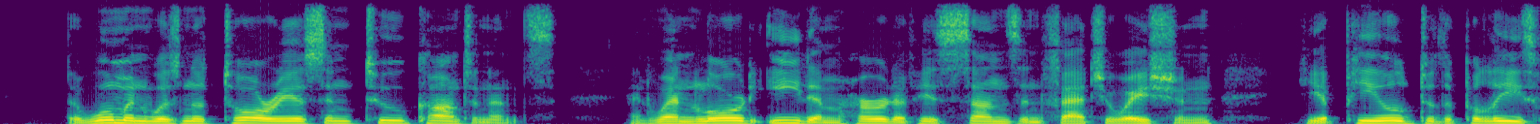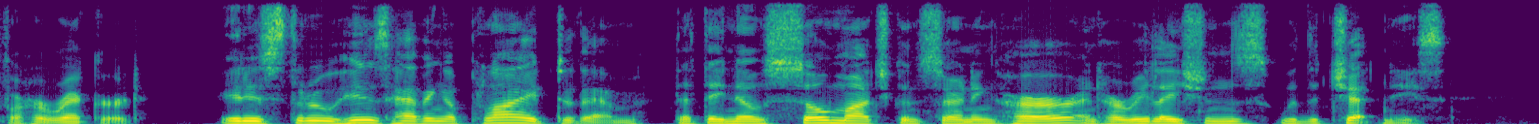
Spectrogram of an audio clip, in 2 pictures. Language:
English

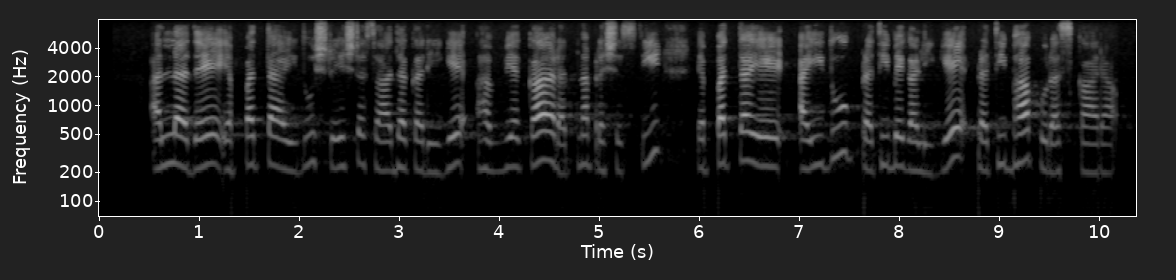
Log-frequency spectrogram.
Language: Kannada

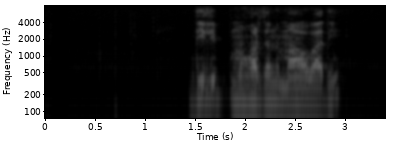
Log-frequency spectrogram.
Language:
Nepali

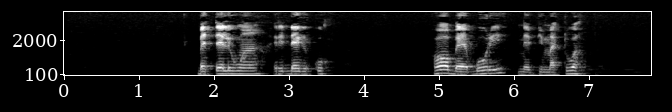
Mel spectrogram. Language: Mpiemo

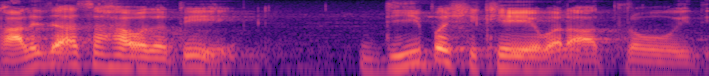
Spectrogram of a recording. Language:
Sanskrit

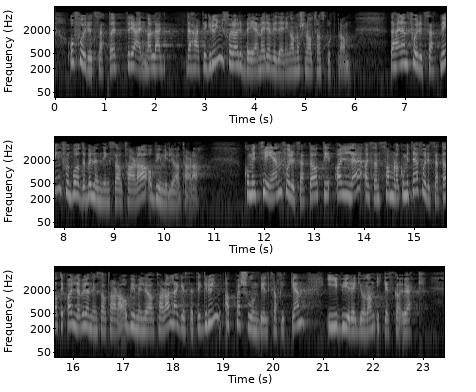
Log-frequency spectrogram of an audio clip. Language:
Norwegian Bokmål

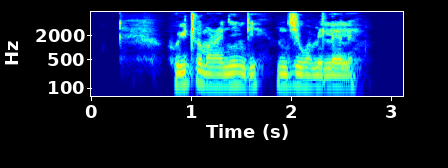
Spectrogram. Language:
Swahili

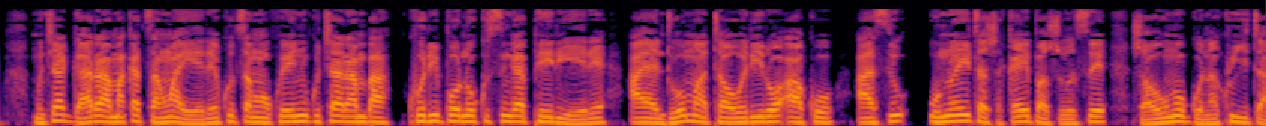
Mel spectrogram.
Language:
Shona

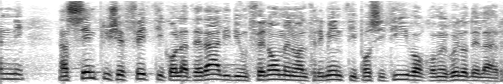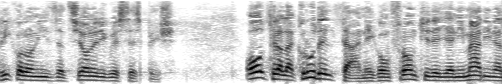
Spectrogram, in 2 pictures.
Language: Italian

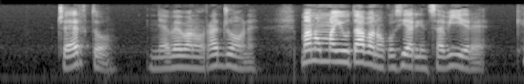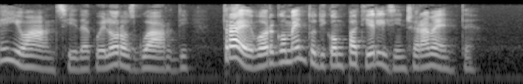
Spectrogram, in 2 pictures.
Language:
Italian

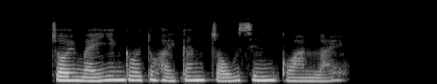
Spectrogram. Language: Cantonese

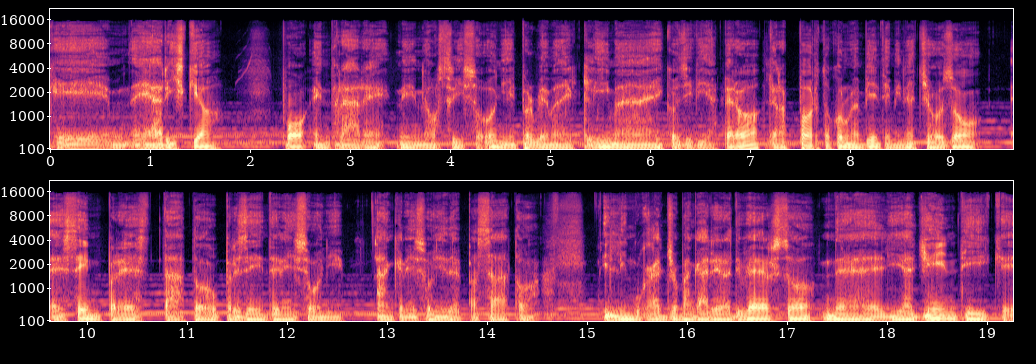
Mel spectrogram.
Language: Italian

